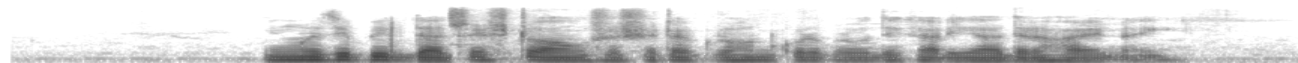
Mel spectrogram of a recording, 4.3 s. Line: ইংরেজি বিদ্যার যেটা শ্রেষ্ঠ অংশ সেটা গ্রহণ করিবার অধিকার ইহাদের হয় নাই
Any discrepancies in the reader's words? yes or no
yes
